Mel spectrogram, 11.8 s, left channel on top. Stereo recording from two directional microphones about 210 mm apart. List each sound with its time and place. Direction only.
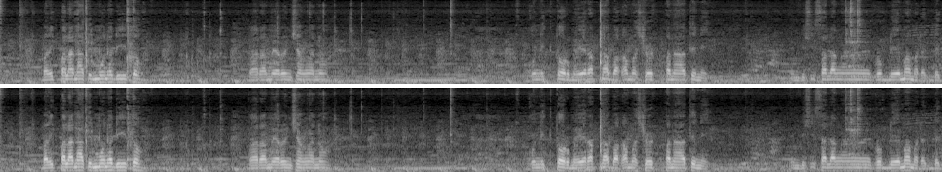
0.5 s speech: 40° right (ahead or behind)
3.1 s speech: 40° right (ahead or behind)
6.7 s speech: 40° right (ahead or behind)
10.2 s speech: 40° right (ahead or behind)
